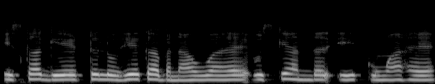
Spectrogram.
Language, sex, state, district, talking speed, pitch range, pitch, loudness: Hindi, female, Uttar Pradesh, Jyotiba Phule Nagar, 165 wpm, 210-225 Hz, 215 Hz, -25 LUFS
